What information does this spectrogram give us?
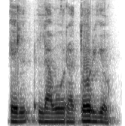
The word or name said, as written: El laboratorio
